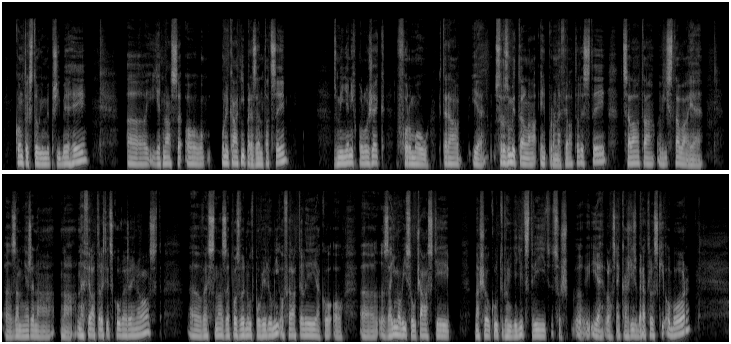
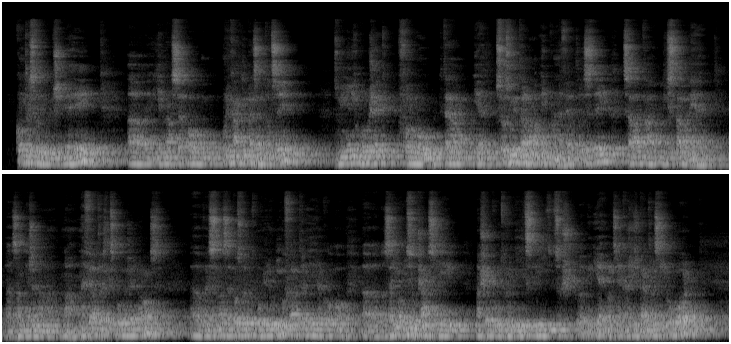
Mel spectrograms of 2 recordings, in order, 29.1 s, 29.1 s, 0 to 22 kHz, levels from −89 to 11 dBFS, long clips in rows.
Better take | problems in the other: first | room echo; strong; dies away in 1.8 s // off-mic speech; far

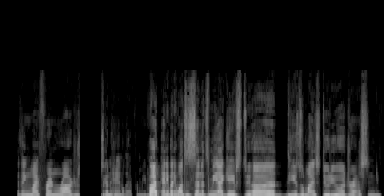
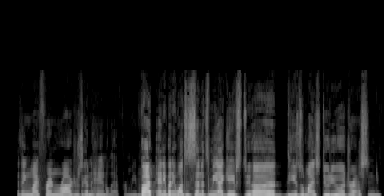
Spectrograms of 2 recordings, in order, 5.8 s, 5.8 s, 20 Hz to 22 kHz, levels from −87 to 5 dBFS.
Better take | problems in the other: second | audio freezing; at 1 s

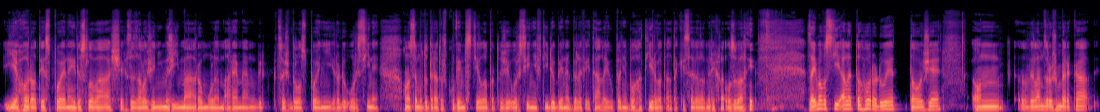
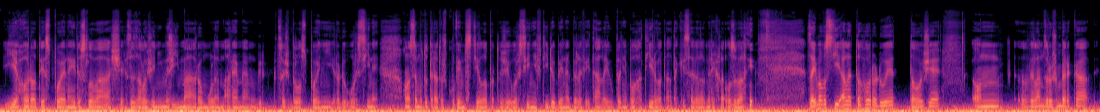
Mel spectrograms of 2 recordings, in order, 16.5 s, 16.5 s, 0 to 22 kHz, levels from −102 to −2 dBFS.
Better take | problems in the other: first | low rumble; noticeable; throughout; 15 dB below the speech

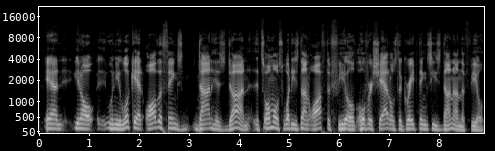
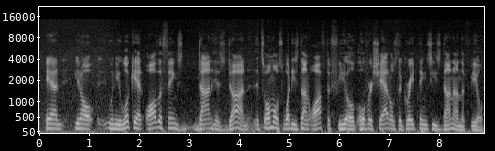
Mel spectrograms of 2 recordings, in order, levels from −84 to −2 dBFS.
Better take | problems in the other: first | hiss; noticeable; throughout; 20 dB below the speech

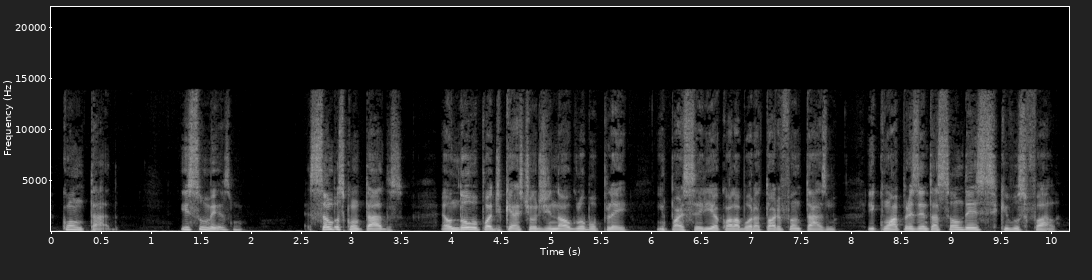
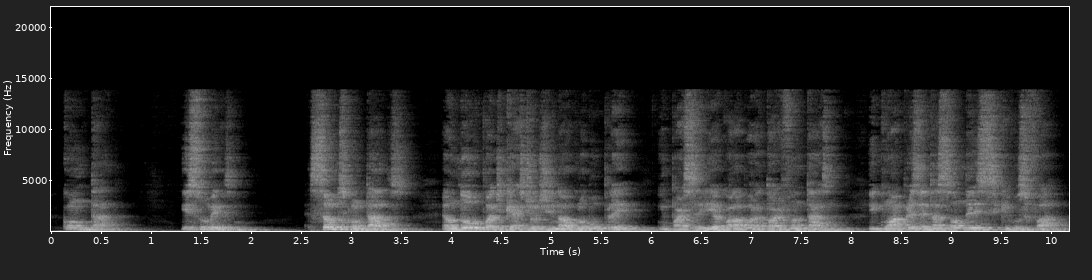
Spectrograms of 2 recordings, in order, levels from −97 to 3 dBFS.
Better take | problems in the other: first | off-mic speech; far // room echo; noticeable; dies away in 0.5 s

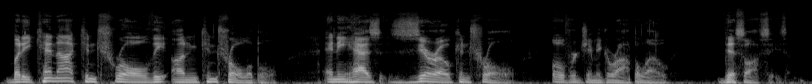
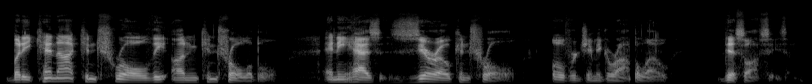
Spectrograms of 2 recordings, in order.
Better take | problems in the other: first | thin; somewhat; fading below 250 Hz

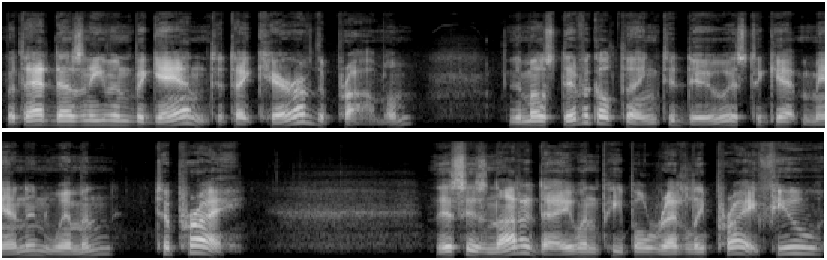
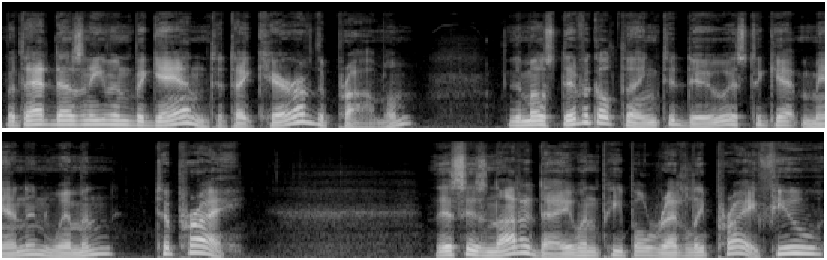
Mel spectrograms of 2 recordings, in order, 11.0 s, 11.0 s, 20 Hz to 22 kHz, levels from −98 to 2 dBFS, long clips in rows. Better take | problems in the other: second | thin; very; fading below 400 Hz

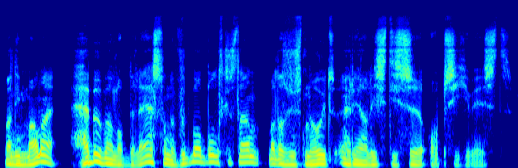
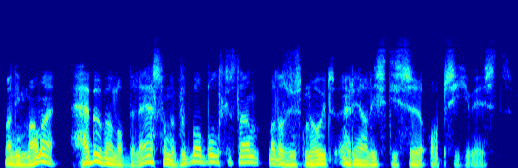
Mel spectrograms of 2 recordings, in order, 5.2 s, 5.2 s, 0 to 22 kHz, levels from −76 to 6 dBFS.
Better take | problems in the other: first | muffled; slightly; fading above 3 kHz

